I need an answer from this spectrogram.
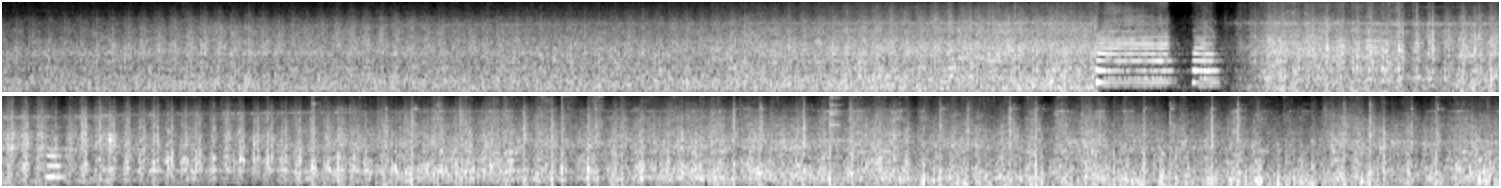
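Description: An oncoming passenger train draws closer and grows louder. A locomotive horn sounds one short blast about a third of the way in. Then the train's coaches pass close alongside, their wheels clattering over the rails in a fast, steady clickety-clack.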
